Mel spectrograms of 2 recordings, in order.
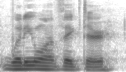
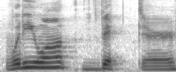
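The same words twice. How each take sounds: First: It is said in his plain, normal voice. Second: It is said in a put-on character voice.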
